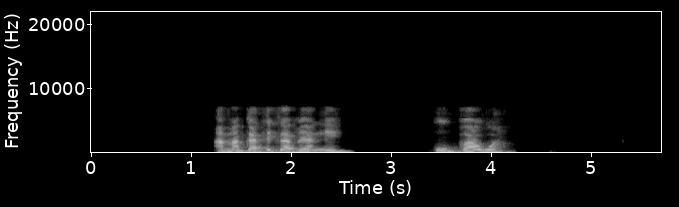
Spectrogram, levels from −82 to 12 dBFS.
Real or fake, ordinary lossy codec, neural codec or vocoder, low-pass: fake; AAC, 32 kbps; codec, 24 kHz, 6 kbps, HILCodec; 7.2 kHz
